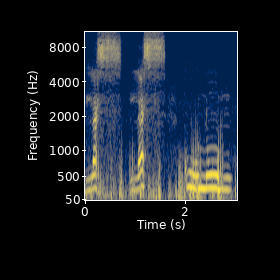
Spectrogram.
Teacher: Laskunul bunyikan sofir pada sin yang mati.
